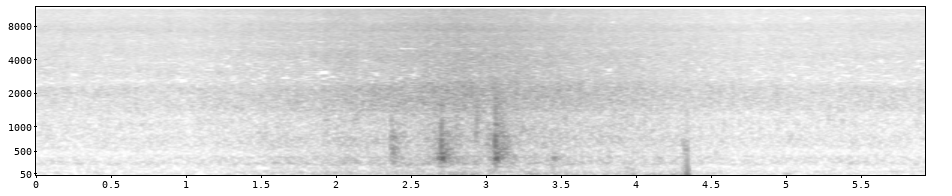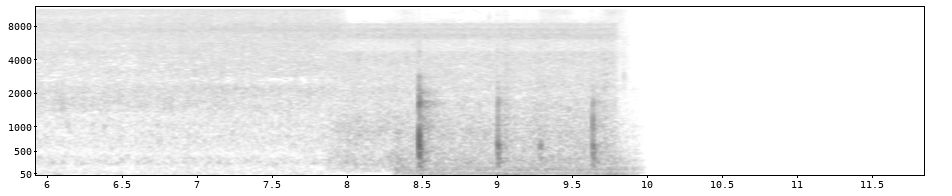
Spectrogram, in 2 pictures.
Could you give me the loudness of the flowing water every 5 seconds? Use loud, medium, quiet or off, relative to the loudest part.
loud, medium, off.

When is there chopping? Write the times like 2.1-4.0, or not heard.
2.4-4.4, 8.3-9.8.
